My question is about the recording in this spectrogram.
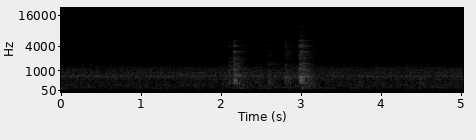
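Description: A few faint clinks of a metal spoon and fork against a glass bowl, bunched together about two to three seconds in, over quiet room tone.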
